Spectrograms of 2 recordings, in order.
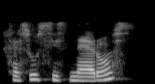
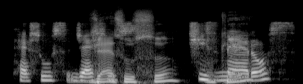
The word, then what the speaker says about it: Jesús Cisneros: E con me c'è Jesús Cisneros, che si pronuncia così, ma è scritto... Jesús Cisneros, lo dico così perché così gli italiani lo googolano perché è bravissimo, è uno dei miei illustratori preferiti.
